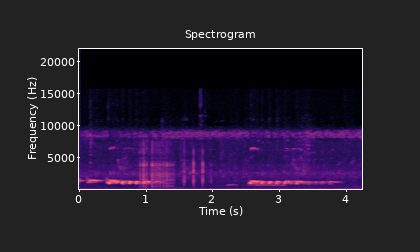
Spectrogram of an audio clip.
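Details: Zebra dove of a local strain, in breeding condition and singing steadily: two rolling, bubbling coo phrases several seconds apart, with a few faint clicks between them and a quiet background.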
